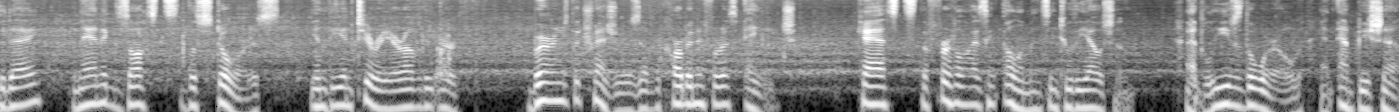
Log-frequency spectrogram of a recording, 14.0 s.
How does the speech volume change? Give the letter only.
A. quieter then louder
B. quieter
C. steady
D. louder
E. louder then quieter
C.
